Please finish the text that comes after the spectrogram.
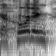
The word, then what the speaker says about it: scuba: Scubba. According to the fucking the GIF guys, that's how you're supposed to pronounce scuba.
